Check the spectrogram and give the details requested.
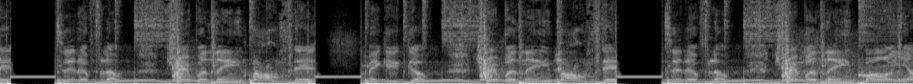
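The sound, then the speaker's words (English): Three short, steady censor beeps bleep out a swear word in a loud, bass-heavy pop track, each one briefly replacing the music before the song resumes at full volume. “What are you beeping out? The S word.”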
